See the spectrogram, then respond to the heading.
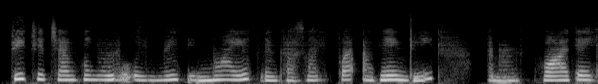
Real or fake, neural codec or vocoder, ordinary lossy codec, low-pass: fake; codec, 44.1 kHz, 0.9 kbps, DAC; none; 19.8 kHz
